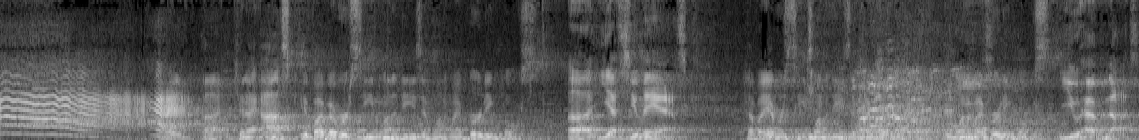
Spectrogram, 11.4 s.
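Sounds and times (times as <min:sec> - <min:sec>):
piercing squeaking creature cry voiced by a person: 0:00.0 - 0:02.0
speech: 0:01.6 - 0:11.3
laughter: 0:08.1 - 0:10.0.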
